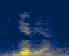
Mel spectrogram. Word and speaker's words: Gibeah: One thing they say, the innocence that took place in Solomon and Gibeah, is that how you pronounce that? – Gibeah.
